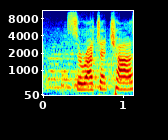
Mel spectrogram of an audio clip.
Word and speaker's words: Sriracha: Oh yeah, Sarraacha. Three syllables like 3 I3. Sriracha.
